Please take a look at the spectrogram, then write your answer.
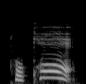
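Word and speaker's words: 時計: 센세 세 센세 그리고 시계도 토케 있데요 에단 뒤에이가 와야 돼요이이 글자가 와야 되니까이 소리 날아가고 케가 두 박입니다 도케 도케 시계는 도케 아버지 5단 뒤에 이거 뭐죠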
